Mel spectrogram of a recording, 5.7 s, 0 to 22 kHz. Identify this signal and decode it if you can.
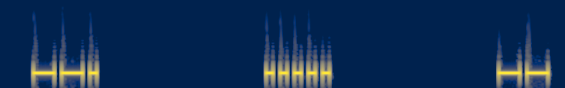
Morse code, heard as a keyed tone, about 17 wpm, spaced as for 5 wpm, 700 Hz. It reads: G5M
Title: USA Call Signs - 6 Characters - 8x Character Spacing - 17wpm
